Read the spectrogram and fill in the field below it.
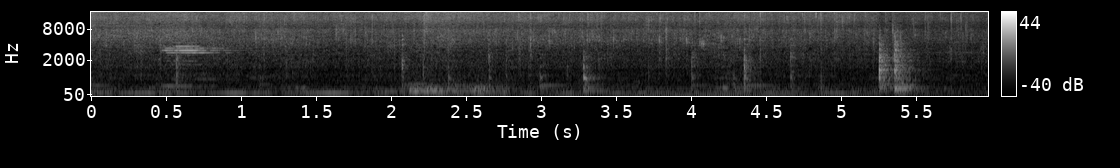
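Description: Ginger, cumin and fenugreek powder fry in a pan, a soft close sizzle with repeated scraping stirs and a few sharp utensil clinks near the end.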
